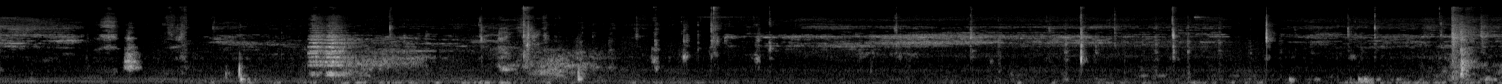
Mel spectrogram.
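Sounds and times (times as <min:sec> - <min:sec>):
person chewing food: 0:01.0 - 0:02.8, 0:03.4 - 0:15.0
wet lip smacks and mouth clicks: 0:10.6 - 0:14.0.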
